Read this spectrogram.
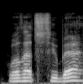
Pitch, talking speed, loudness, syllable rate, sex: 155 Hz, 290 wpm, -14 LUFS, 5.6 syllables/s, male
